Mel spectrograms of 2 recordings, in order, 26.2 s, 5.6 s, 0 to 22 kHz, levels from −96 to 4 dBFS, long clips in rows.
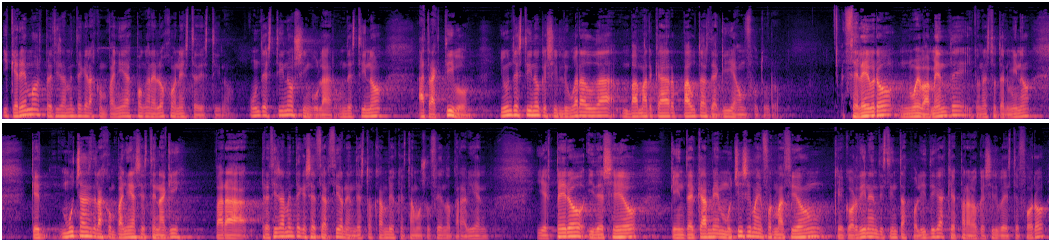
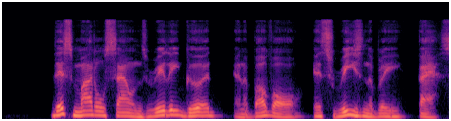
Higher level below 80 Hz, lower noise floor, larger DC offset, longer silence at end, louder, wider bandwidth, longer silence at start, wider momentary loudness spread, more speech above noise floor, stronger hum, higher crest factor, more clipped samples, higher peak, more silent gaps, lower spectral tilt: about the same, -50 dBFS vs -52 dBFS; second, -59 dBFS vs -90 dBFS; neither; about the same, 0 s vs 0 s; about the same, -26 LUFS vs -28 LUFS; first, 19 kHz vs 12 kHz; second, 0 s vs 0.65 s; first, 12 LU vs 9 LU; second, 33 dB vs 63 dB; neither; first, 22 dB vs 16 dB; neither; first, -2 dBFS vs -12 dBFS; neither; second, -5 dB/octave vs -6.5 dB/octave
